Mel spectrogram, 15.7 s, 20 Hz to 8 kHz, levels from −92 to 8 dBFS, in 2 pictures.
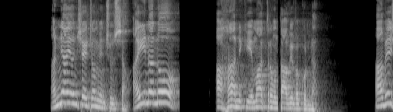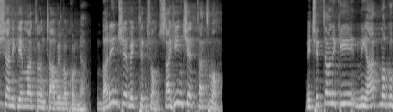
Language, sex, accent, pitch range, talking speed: Telugu, male, native, 145-210 Hz, 70 wpm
